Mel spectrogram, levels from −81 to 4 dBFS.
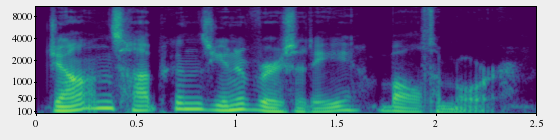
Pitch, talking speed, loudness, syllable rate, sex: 135 Hz, 95 wpm, -18 LUFS, 5.4 syllables/s, male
